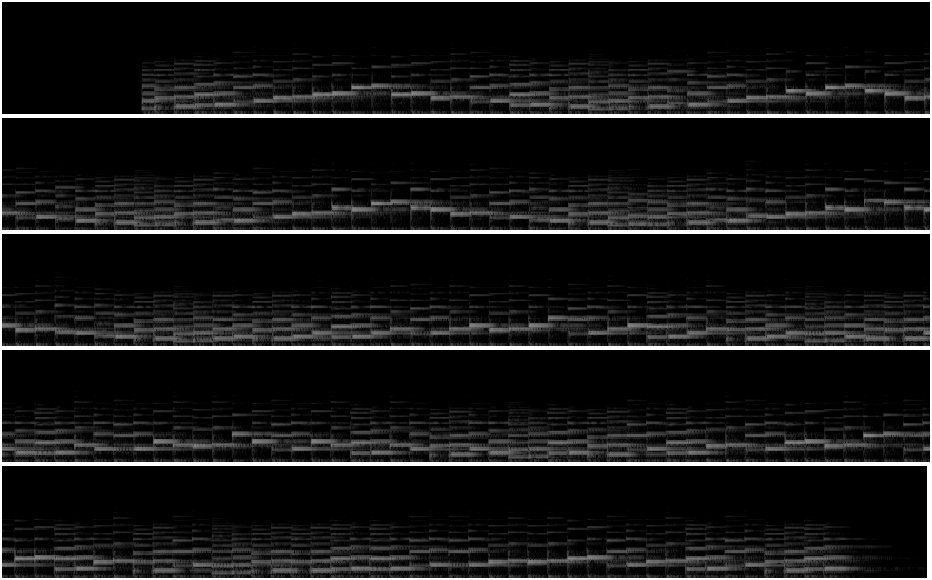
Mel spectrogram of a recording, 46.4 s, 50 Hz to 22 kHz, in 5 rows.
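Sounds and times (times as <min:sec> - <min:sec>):
jazz piano major triad embellishment: 0:01.4 - 0:46.3.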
